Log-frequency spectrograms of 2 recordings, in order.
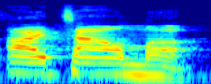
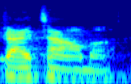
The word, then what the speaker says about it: Itauma: Moses Itauma.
